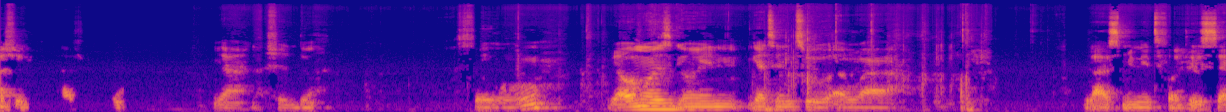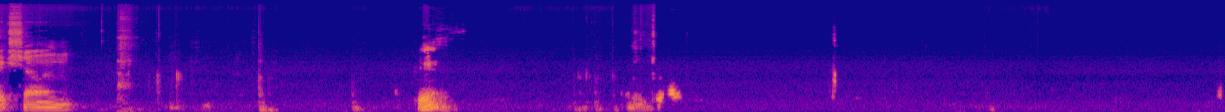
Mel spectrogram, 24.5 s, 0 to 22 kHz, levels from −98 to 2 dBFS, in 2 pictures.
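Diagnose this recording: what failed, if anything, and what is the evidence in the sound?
Two brief garbled moments break up the speech, at 4.27 s and 8.88 s, each a tiny jumbled stutter with no audio missing. This is chunks out of order at the driver or buffer stage: a block of about 5.8 ms was written late, landing two blocks behind its place at 4.27 s and one block behind at 8.88 s. Each swap leaves three hard joins between mismatched waveform edges.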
